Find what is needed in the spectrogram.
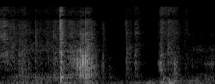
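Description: A paper page of a picture book being turned by hand, rustling and swishing, loudest about a second in.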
